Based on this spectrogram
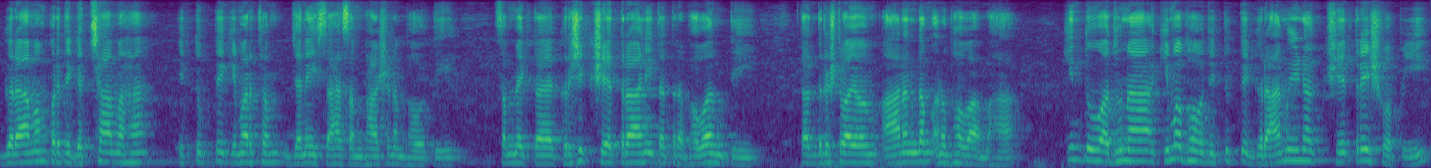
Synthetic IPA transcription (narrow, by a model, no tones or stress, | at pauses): ɡɾaːmɐmpɾɐt̪iɡɐtːʃʰaːmɐɦɐ̆ | it̪juk̚t̪ekimɐɾt̪ʰɐmd͡ʒɐnejsɐɦɐsɐmbʱaːʂɐɳɐmbʱɐʋɐt̪i | sɐmjɐk̚t̪ɐkɾɪʂikʂeːt̪ɾaːɳit̪ɐt̪ɾɐbʱɐʋɐnt̪i | t̪ɐd̪ːɾɪʂʈʋaːjɐʋɐmʔaːnɐnd̪ɐmɐnubʱɐʋaːmɐɦɐ̰kint̪uɐd̪ʱunaːkimɐbʱɐʋɐt̪it̪juk̚t̪eɡɾaːmiːɳɐkʂeːt̪ɾeːʃʋɐpi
